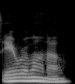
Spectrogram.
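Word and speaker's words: Arellano: It's Eolano. Okay. Ereano.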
